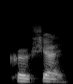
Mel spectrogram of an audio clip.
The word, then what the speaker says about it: Crochet: cro crochet how do you say his name crochet crochet yeah well apparently the white socks are re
